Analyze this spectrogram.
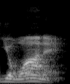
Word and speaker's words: Yawwan: to to him because I've been pronouncing his last name wrong, horribly wrong for most of his career. Wasn't even close. It's Yawwan. And I've been calling him like I own.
